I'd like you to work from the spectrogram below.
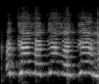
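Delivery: put-on high childish again again; mocking the club, high Teletubby chant; Teletubbies voice. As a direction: squeal it like a Teletubby. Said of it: "like Teletubbies".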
